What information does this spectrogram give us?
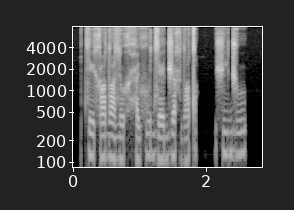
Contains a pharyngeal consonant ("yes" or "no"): yes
